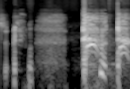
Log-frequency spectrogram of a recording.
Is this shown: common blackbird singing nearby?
no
